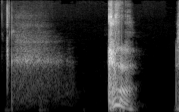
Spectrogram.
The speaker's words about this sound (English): Well, I tried not to cough during it. That's why it came out gross.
